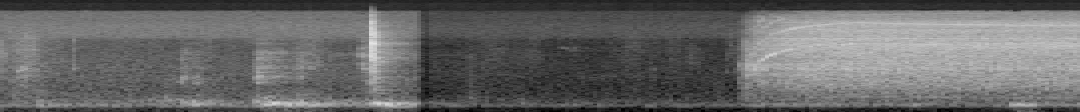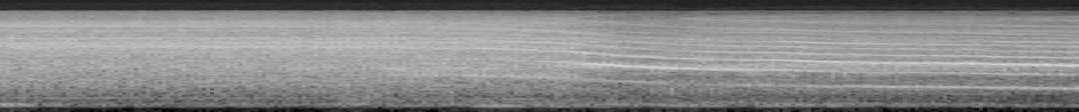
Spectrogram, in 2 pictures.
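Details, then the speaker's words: Teknatool ornamental turning attachment drilling demo: steady high whine rising as bit cuts deeper, slight pitch sag under load; less vibration than before but drill still loading the drive box. "that bit less vibration but you can still hear it putting load on the drop box right"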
